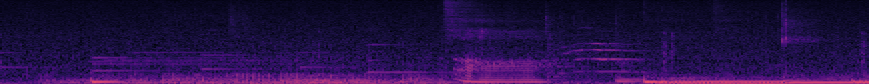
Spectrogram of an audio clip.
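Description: A cat in the video game Lone Survivor lets out several drawn-out, tonal meows, one rising in pitch partway through, over a low ambient hum and a heavier rumbling drone near the end.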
